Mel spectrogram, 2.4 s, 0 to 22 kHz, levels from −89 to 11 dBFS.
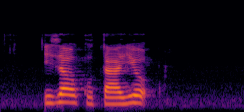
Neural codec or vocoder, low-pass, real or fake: vocoder, 22.05 kHz, 80 mel bands, Vocos; 7.2 kHz; fake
